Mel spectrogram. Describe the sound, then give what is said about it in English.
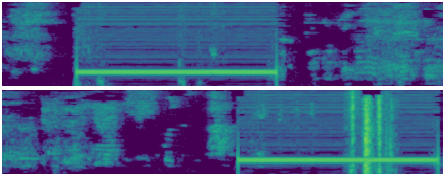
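Steady telephone dial tone on a phone line, heard in two long stretches separated by a few seconds of muffled noise, with a short burst of extra tones near the end. “Dialing.”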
